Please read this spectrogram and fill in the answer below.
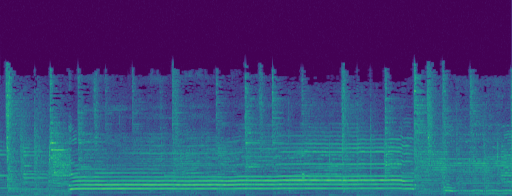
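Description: Live small-group jazz: a woman singing with upright bass, drums, piano and saxophone. A long, steady high note is held from about a second in for some four seconds, followed near the end by a lower note with vibrato.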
